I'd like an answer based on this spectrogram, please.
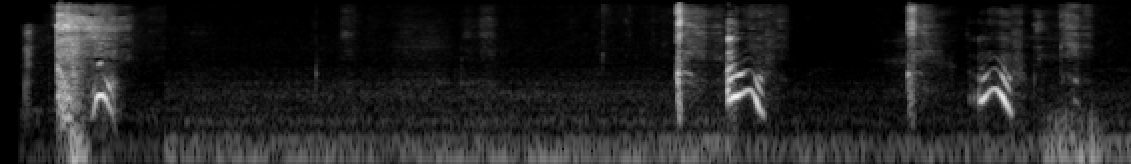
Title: baby Sneezed #shorts #shortvideo #baby #funny #comedy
